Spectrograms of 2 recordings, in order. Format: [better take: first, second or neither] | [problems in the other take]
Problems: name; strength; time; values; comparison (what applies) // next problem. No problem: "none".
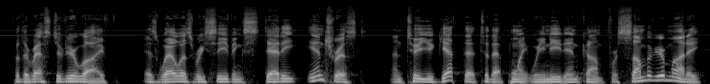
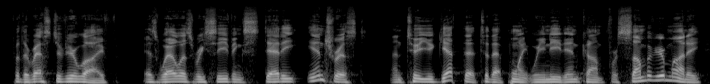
second | high-pitched whine; faint; throughout; 4 kHz, 30 dB below the speech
